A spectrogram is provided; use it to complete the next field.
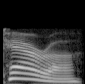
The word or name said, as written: Tara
